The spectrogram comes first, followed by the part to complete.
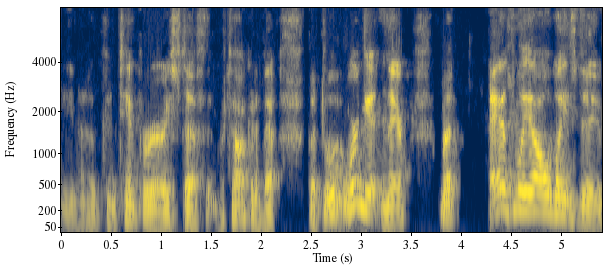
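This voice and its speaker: Speaking at a fairly quick pace, a man at a medium pitch shows vocal fry, very wide pitch swings and big swings in loudness. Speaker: radio show co-host. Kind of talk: casual talk radio chat. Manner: halting, many fillers and restarts.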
